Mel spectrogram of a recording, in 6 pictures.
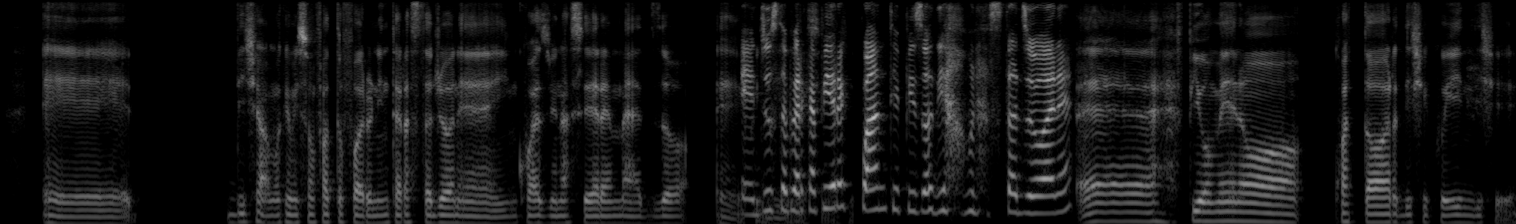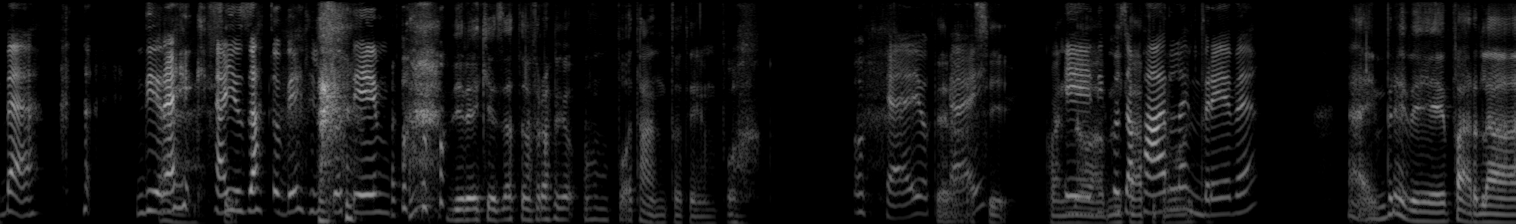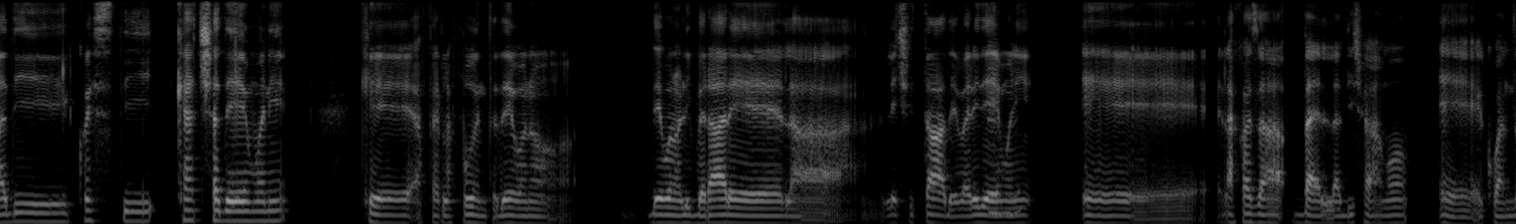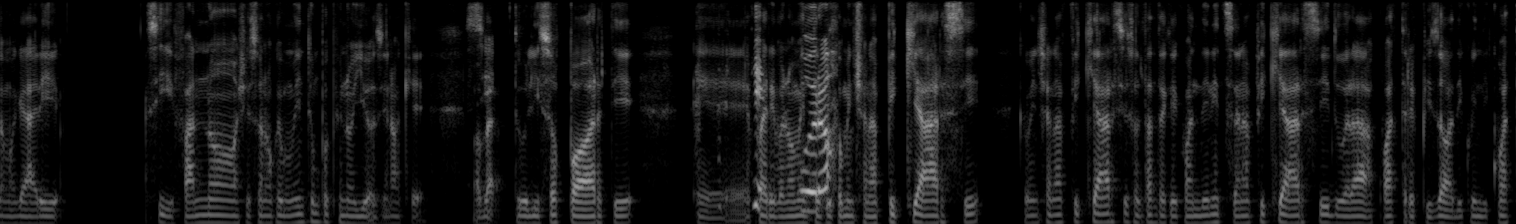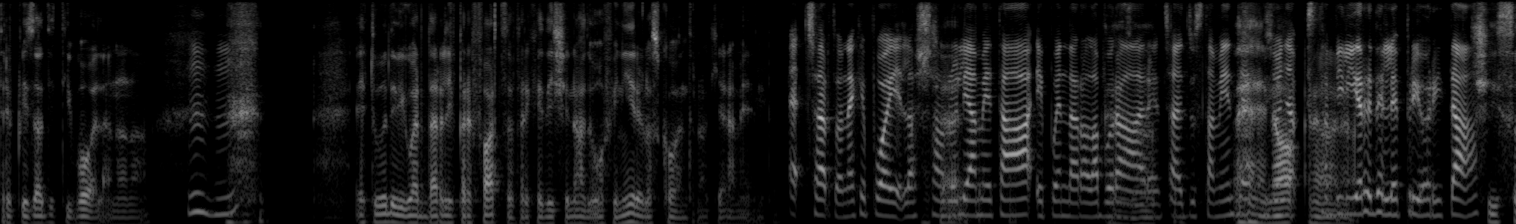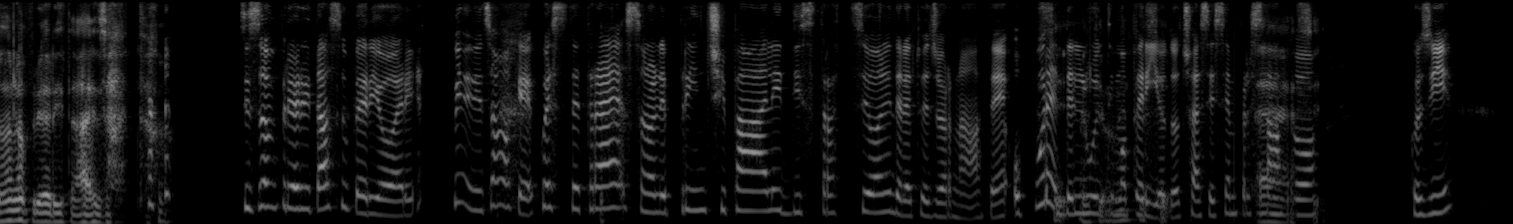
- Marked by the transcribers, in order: other background noise; laughing while speaking: "ha una"; drawn out: "Eh"; chuckle; laughing while speaking: "hai usato"; chuckle; laughing while speaking: "tempo"; chuckle; chuckle; drawn out: "e"; chuckle; chuckle; laughing while speaking: "Eh"; laughing while speaking: "esatto"; chuckle; chuckle
- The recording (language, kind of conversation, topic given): Italian, podcast, Come gestisci le distrazioni quando sei concentrato su un progetto?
